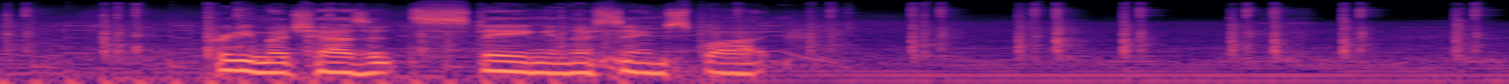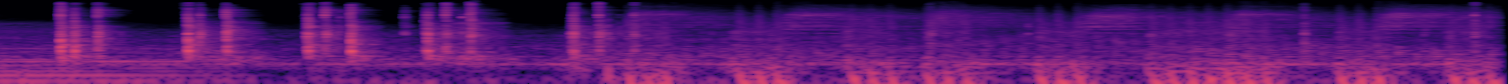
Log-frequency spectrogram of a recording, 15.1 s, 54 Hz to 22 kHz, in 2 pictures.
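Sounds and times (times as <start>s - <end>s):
clicks and taps of tools: 0.0s - 1.9s, 4.1s - 10.8s
low hum: 1.1s - 14.5s.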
